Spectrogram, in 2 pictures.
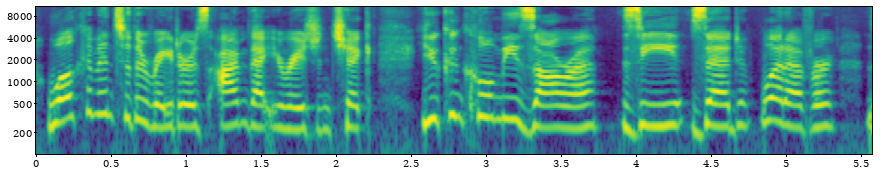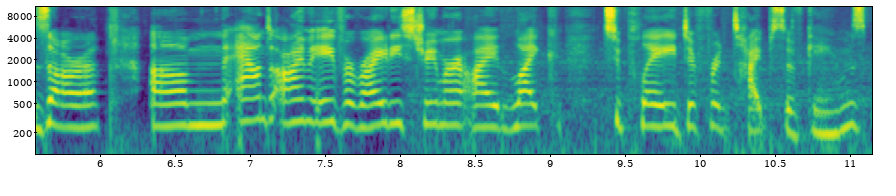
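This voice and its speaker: Her voice a bit tired, a young variety streamer rambles through casual livestream chat while she plays a game, using plenty of fillers. She speaks at a normal speed in a slightly high voice, with no echo.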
